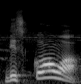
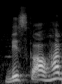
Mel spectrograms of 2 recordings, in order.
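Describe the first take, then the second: First: डिस्कवर said right as dis-ko-va, no final r, firmly; correct pronunciation. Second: डिस्कवर said wrongly with a full final r, dis-ka-var; the mistaken डिस्कवर, ending in a clear var; wrong pronunciation. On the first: Teacher gives students the correct डिस्कवर firmly. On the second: Teacher shows students the wrong way to say डिस्कवर. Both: Shown as a demonstration. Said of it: "डिस्कवर नहीं कहना है".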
